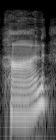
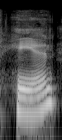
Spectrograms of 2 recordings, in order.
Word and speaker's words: Hann: Hann or Hahn doesn't matter.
